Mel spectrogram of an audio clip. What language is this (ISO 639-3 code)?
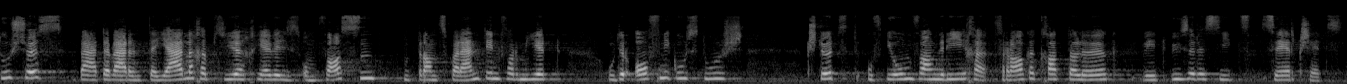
gsw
